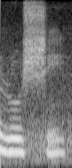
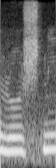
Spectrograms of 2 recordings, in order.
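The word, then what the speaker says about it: রশ্মি: যেমন এই যে এটা হচ্ছে রশি। আমরা অনেকেই কিন্তু এটাকে রশনি উচ্চারণ করে থাকি।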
